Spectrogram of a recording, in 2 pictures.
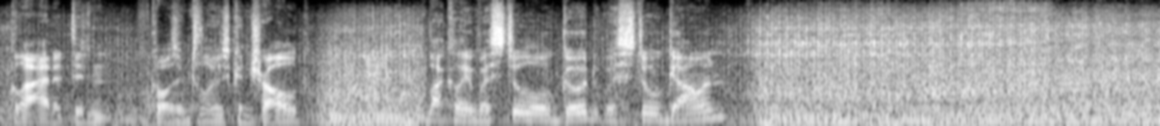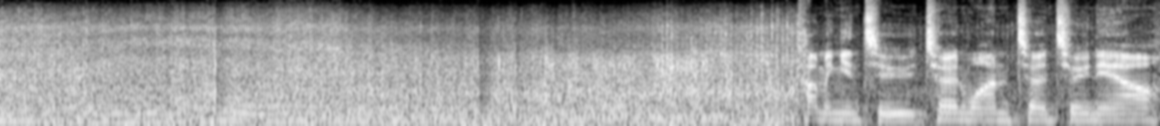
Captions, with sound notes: Glad it didn't cause him to lose control. Luckily we're still all good, we're still going. (engine revving) Coming into turn one, turn two now.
